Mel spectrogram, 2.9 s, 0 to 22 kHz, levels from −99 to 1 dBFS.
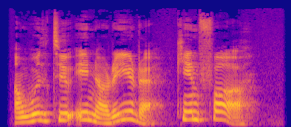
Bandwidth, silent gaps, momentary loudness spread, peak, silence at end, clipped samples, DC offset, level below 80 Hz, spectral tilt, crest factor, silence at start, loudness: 16 kHz; none; 5 LU; 0 dBFS; 0.4 s; under 0.1%; under 0.1%; -64 dBFS; -4 dB/octave; 16 dB; 0.15 s; -16 LUFS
